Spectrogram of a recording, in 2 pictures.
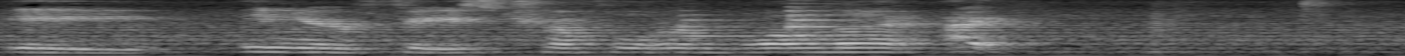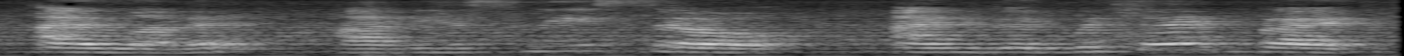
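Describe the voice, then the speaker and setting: A woman's voice: on the high side, measured pace, a little mellow. A middle-aged woman co-hosting a live cooking stream, playful and upbeat with viewers. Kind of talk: casual live-stream chat. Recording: roomy sound from a distant mic, faint background noise.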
